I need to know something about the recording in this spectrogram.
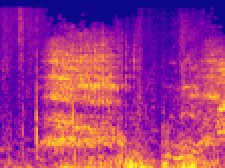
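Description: Screeching call of a winged film creature, a mountain banshee: a harsh, noisy shriek that starts about half a second in and holds loud.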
